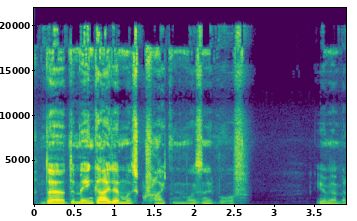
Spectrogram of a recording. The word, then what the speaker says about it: Crichton: I'm saying it right. Yeah, Crichton. But it's spelled that way, is it? Yeah.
